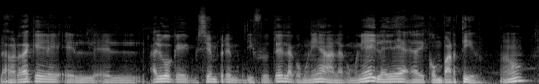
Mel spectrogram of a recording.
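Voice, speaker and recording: Speaking at a fairly quick pace, a man uses an unremarkable speaking voice with a fairly low pitch and ordinary pitch variation. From Argentina, Buenos Aires northern suburbs. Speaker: government video game coordinator and lecturer. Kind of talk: casual chat.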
